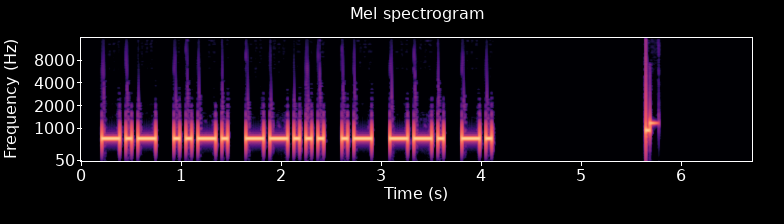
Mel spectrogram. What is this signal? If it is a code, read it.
Morse code, heard as a keyed tone, about 21 wpm, 700 Hz. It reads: KF7AGN
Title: USA Callsign DE Callsign - 6 Characters - 20wpm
